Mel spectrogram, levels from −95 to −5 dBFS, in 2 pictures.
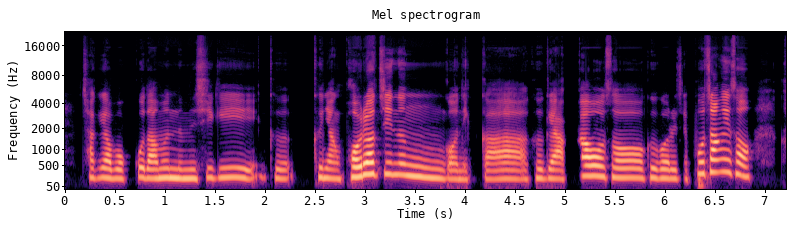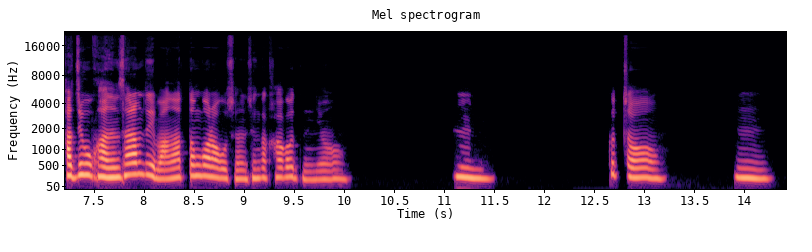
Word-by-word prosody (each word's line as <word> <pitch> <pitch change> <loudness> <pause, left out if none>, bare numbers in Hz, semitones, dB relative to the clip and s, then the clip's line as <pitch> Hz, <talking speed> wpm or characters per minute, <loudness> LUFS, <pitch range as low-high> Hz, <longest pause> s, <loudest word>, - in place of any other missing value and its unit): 자기가 210 -1 -1
먹고 190 +3 -2
남은 200 0 +3
음식이 205 +2 -2
그 195 -4 -6 0.2
그냥 195 -4 -2
버려지는 250 -4 +4
거니까 180 0 -2
그게 195 -1 -2
아까워서 210 -1 +4
그거를 195 -2 0
이제 185 0 -9
포장해서 295 - +3 0.3
가지고 260 +1 +1
가는 220 -2 +2
사람들이 270 0 0
많았던 210 +6 -3
거라고 220 -5 0
저는 185 -1 -8
생각하거든요. 190 -3 -8 1.1
음. 200 -4 -4 1.2
그쵸. 210 -8 -4 0.7
음. 195 -3 -5
205 Hz, 260 characters per minute, -22 LUFS, 190-230 Hz, 1.2 s, 버려지는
